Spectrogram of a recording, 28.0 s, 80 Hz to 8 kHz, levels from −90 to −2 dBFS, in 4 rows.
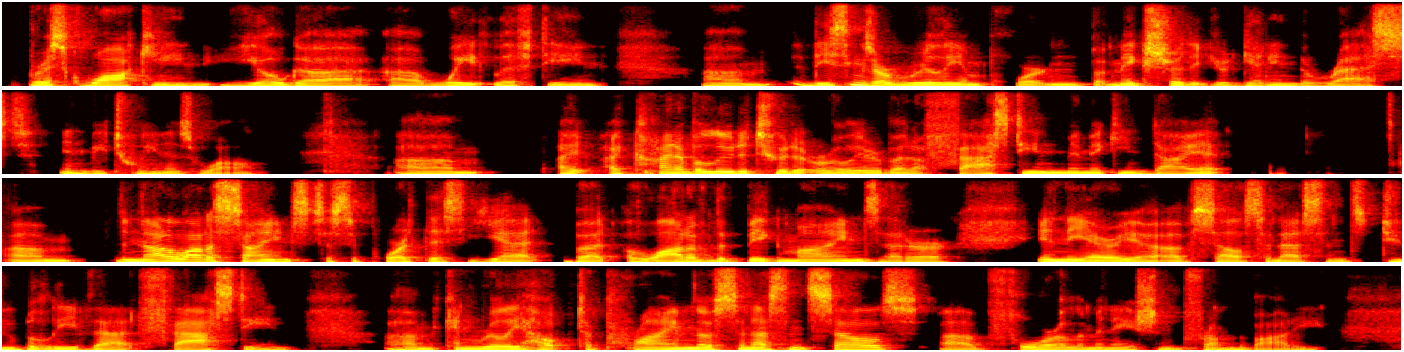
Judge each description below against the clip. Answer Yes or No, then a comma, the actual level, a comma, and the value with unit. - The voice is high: No, low, 135 Hz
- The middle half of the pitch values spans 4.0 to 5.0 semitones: No, average, 3.1 semitones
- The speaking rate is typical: Yes, average, 175 wpm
